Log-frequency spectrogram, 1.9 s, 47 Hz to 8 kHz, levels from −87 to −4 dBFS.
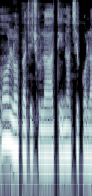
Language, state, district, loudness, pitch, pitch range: Idu Mishmi, Arunachal Pradesh, Lower Dibang Valley, -14 LUFS, 145 Hz, 135-155 Hz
